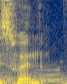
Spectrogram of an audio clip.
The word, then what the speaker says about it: Swan: Et le toi et bienvenue dans mon podcast du côté de chez Swan. Et oui, c'est comme ça que ça se prononce.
